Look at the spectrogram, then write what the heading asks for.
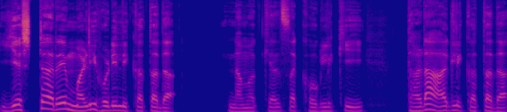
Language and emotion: Kannada, sad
